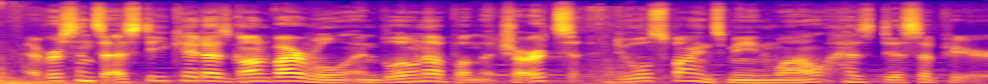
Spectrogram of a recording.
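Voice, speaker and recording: Music plays in the background while a man speaks at a fairly quick pace. His pitch is fairly high and his intonation lively. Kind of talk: music commentary narration.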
